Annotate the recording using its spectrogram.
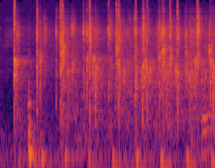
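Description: Audience applauding: many hands clapping at once in a dense run that begins right at the start.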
